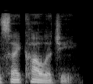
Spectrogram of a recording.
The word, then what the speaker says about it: psychology: Examples are the K in no, the B in doubt, the T in often, although this is becoming modified in certain dialects, and the P in psychology.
